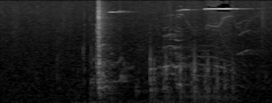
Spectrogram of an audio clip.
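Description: A sharp mechanical click, then rapid, evenly spaced clicking for about a second, like a ratchet.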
